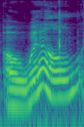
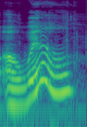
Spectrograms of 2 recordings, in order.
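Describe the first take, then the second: First: High call rising at the end; sing-song call. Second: High, drawn-out call with a falling end; sing-song call. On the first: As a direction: call her son again, lilting up. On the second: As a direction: call her son from the kitchen, sing-song. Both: Shown as a demonstration. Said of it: "I have a way of calling him".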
